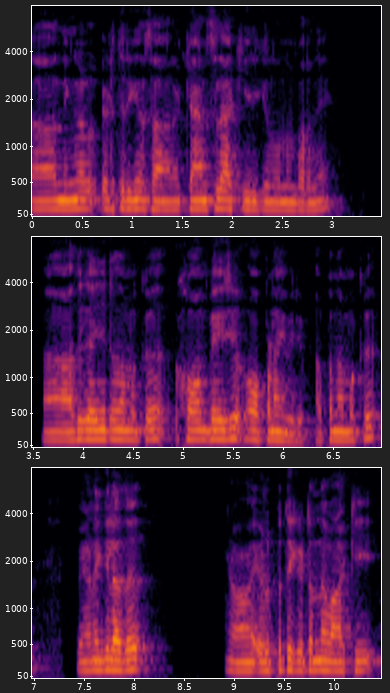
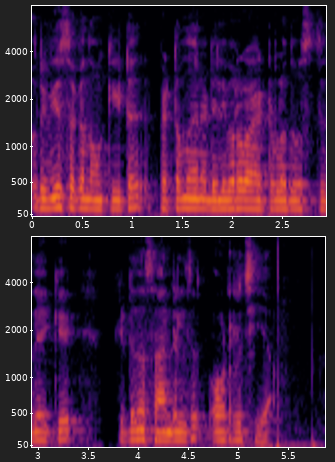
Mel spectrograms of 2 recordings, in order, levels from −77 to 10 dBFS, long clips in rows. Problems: low volume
